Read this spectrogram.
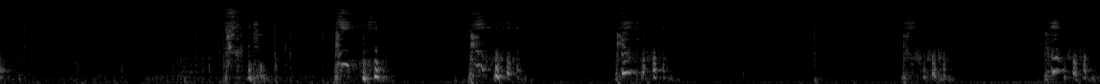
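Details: Pet cat with coughing episodes that happen only at night, seeming fine afterwards: a run of six or seven short, harsh, dry hacking coughs.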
